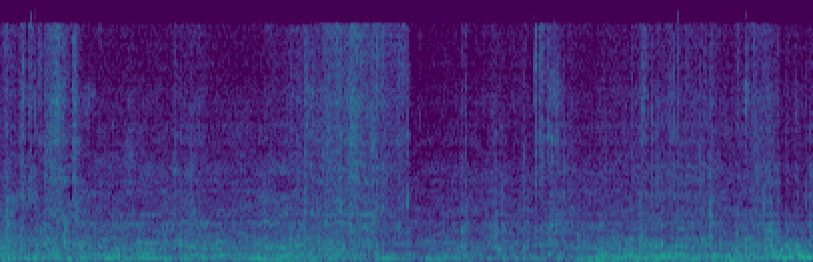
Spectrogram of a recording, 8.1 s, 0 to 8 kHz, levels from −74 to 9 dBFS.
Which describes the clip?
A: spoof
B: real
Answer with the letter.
A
